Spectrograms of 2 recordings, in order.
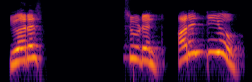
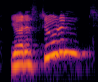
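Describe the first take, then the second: First: High-pitched "you are a student", lifted "aren't you" tag; question-tag tune. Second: "you are a student" lifted high into a question; statement as question. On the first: Teacher demonstrating a question tag, high checking tune on "aren't you". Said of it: "Question tag". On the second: Teacher showing tone replacing question structure, questioning tune on "student". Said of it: "Without using that interrogative sentence structure, modification your tone". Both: Shown as a demonstration.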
